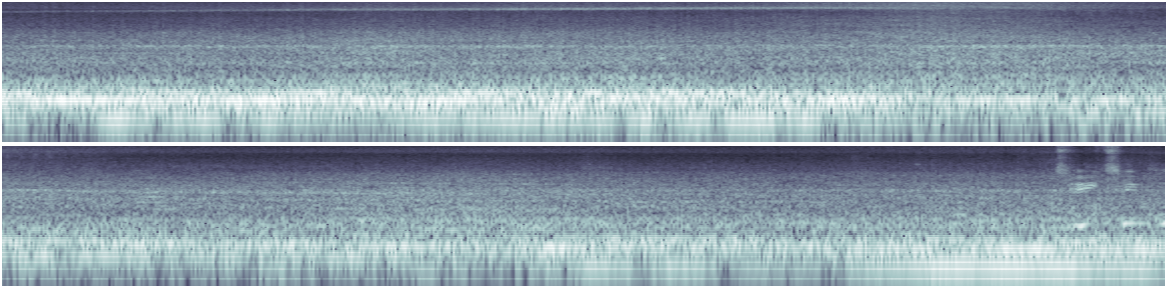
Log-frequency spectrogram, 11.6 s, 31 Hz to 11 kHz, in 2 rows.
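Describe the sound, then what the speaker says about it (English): A pair of Virgin Trains Class 221 Voyager diesel units pulls out of Chester station on the 14:35 service to London Euston, giving a steady, loud engine drone with a rising high whine that continues throughout. "departing out now, 11 minutes late, is the 14:35 Virgin Train service to London Euston"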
